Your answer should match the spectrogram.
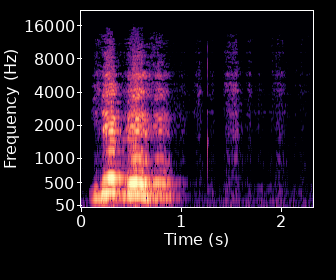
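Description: A man's voice speaking a short phrase of about a second into a handheld microphone.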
